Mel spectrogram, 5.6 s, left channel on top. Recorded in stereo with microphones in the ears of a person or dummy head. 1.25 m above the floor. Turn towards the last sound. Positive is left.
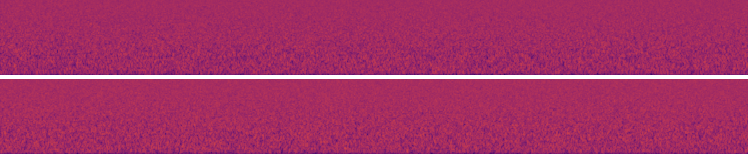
No sound to turn to.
